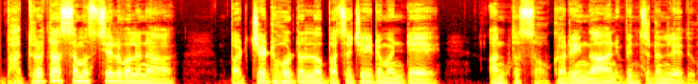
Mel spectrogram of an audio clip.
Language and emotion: Telugu, fearful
